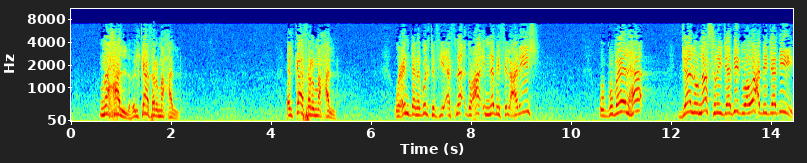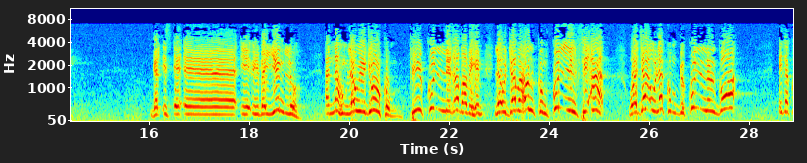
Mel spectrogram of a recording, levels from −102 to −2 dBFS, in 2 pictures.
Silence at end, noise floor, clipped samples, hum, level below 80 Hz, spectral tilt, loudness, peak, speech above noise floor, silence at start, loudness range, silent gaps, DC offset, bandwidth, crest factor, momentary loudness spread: 0 s; -46 dBFS; under 0.1%; none; -42 dBFS; -6 dB/octave; -14 LUFS; -2 dBFS; 32 dB; 0.55 s; 5 LU; none; 0.7%; 7.4 kHz; 12 dB; 8 LU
